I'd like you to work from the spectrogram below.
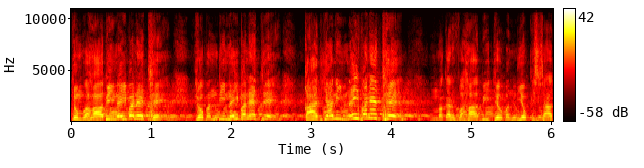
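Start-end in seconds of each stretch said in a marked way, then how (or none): none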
